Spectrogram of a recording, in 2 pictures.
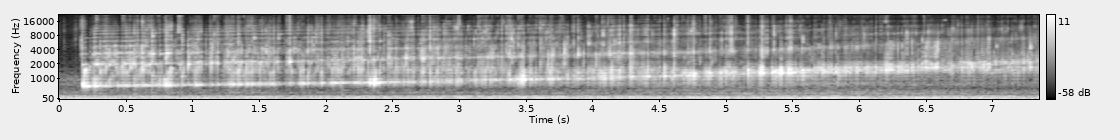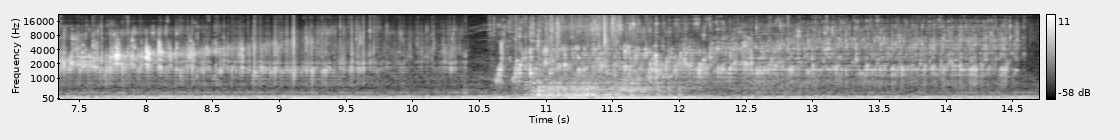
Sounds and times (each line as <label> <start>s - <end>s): glass beaker small filling with water 10.5s - 14.6s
